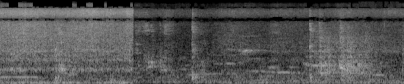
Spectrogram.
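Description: Salt being stirred into a Bengali-style rohu fish curry with cauliflower in a pan: a steady sizzle with soft scraping and stirring strokes, a brighter burst at the start, then lighter stirring clicks.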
